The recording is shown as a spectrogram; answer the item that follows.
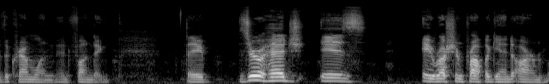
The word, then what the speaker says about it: Zero Hedge: daily mail oh did i say zero hinge not hedge zero hedge sorry i will mispronounce things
